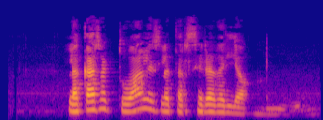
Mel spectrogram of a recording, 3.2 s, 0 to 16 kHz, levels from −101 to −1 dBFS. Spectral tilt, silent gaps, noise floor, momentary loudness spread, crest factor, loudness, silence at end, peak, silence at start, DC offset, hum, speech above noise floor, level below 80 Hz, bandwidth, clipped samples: -5 dB/octave; none; -68 dBFS; 13 LU; 22 dB; -29 LUFS; 0.25 s; -8 dBFS; 0.7 s; under 0.1%; none; 40 dB; -84 dBFS; 10 kHz; under 0.1%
